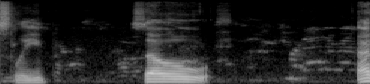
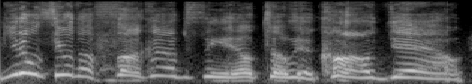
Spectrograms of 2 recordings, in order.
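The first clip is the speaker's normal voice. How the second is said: hysterical wife. Retold or imitated. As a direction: mimic a sobbing, frantic woman. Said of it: "screaming and crying".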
